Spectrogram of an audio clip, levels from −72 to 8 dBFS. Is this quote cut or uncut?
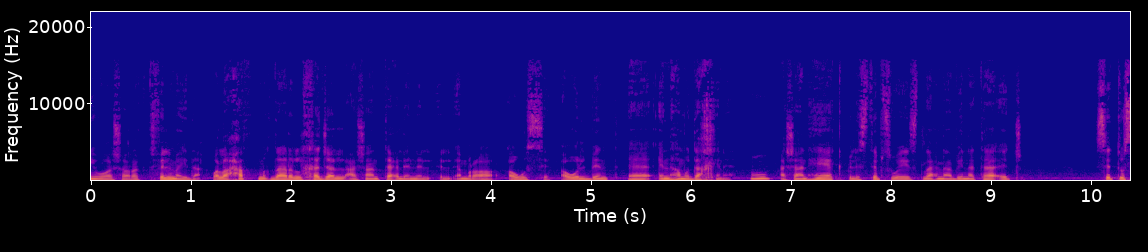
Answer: cut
